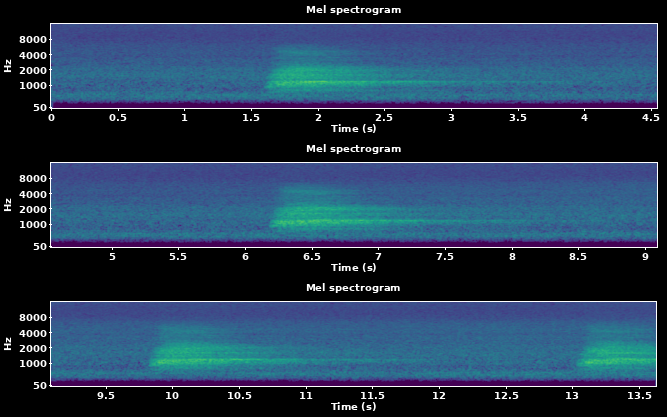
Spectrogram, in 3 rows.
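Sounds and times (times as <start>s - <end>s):
faint steady hiss: 0.0s - 13.6s
red fox screaming: 1.6s - 3.0s, 6.2s - 7.5s, 9.8s - 11.2s, 13.0s - 13.6s.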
